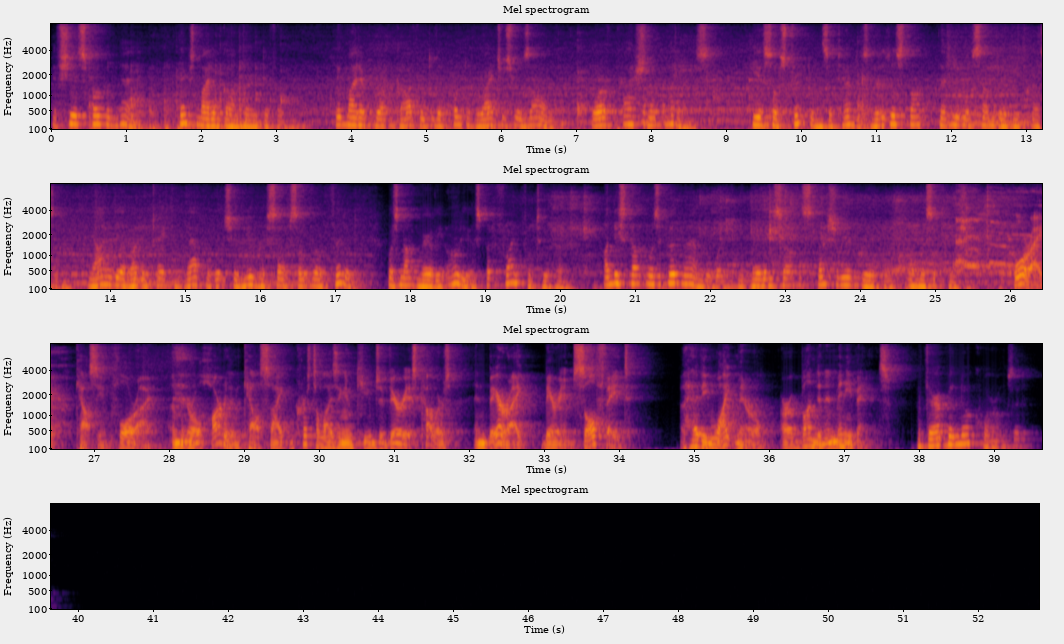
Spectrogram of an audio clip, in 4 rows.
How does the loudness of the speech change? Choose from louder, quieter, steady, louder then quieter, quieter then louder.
steady.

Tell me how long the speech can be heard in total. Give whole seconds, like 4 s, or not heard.
39 s.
